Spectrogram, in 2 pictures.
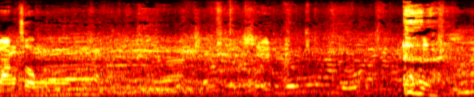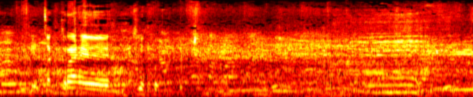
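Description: A crowd of men and women talks and calls out nearby outdoors.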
